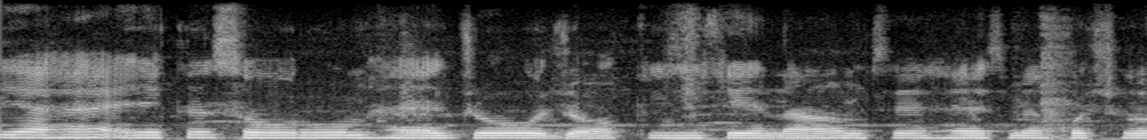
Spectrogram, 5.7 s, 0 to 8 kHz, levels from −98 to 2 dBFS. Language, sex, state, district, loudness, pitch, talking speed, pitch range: Hindi, male, Chandigarh, Chandigarh, -14 LUFS, 140 Hz, 125 wpm, 130-150 Hz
